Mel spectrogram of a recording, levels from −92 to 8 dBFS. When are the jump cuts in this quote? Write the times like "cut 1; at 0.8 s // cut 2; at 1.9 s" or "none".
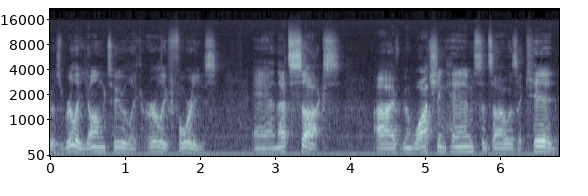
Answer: none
